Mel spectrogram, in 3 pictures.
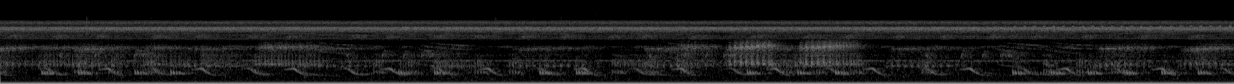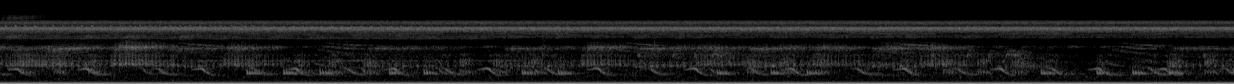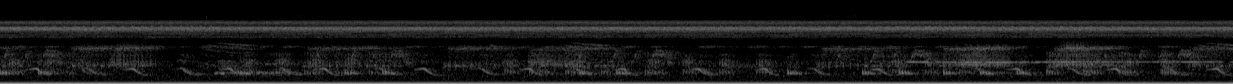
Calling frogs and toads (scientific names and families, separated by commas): Boana albopunctata (Hylidae), Dendropsophus cruzi (Hylidae), Physalaemus cuvieri (Leptodactylidae), Boana lundii (Hylidae), Physalaemus marmoratus (Leptodactylidae)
